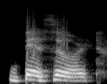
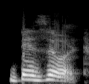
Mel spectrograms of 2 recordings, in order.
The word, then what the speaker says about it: desert: I'll explain you both the meaning and the pronunciation let's see this is desert desert registan desert desert is an area which is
